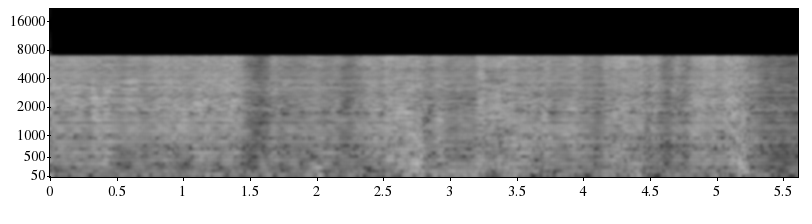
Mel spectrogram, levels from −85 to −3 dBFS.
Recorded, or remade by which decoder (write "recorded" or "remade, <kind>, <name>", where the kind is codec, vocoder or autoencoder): remade, vocoder, HiFi-GAN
